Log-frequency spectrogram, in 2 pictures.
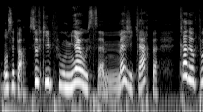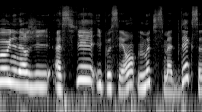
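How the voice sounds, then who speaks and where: A woman hosting a card-opening video chats casually, with a slight cold, as she opens trading card packs and names them one after another. Her pitch is fairly high, and hesitant "euh" fillers come up a lot.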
